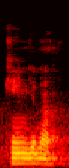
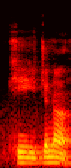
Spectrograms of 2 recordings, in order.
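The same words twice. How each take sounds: First: "खींचना" with a nasal, as "kheenjna"; corrected pronunciation. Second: "खींचना" without nasal, as "kheejna"; wrong pronunciation. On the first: Teacher corrects the word for students, nasal added. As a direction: add a clear n sound before j in "खींचना". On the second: Teacher reads out the faulty word, nasal left out. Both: Shown as a demonstration. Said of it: "ये गड़बड़ हो गया इधर".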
